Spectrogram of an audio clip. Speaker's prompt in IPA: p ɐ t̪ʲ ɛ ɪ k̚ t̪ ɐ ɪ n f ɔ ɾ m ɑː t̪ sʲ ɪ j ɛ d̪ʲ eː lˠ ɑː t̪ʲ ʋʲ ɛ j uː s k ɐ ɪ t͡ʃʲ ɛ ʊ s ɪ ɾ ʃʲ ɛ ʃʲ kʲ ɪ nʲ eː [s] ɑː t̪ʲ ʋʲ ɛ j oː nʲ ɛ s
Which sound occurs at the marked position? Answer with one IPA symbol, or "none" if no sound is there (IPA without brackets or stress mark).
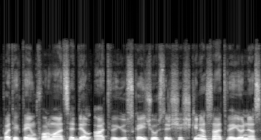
s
